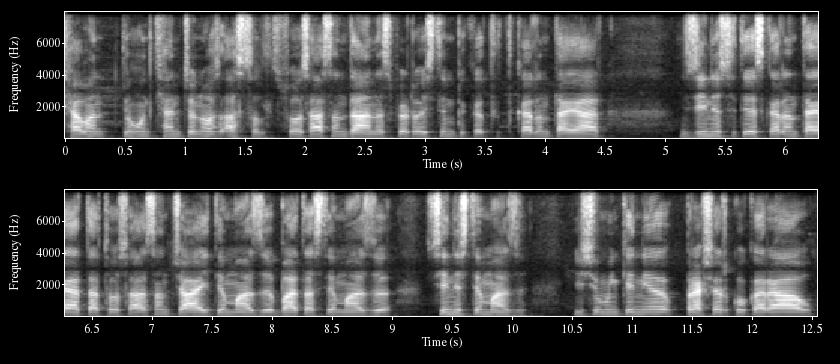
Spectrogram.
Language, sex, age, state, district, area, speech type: Kashmiri, male, 30-45, Jammu and Kashmir, Anantnag, rural, spontaneous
